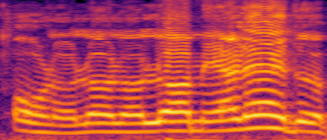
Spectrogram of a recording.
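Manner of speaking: loud panicked cry for help; panicked shout. Real, not acted. Overwhelmed by enemies, yelling.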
